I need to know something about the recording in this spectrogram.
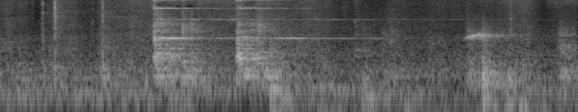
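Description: Elevator arrival bell striking twice, about two-thirds of a second apart, each strike ringing on and fading. Near the end comes a short sliding sound as the hydraulic elevator's doors start to open.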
